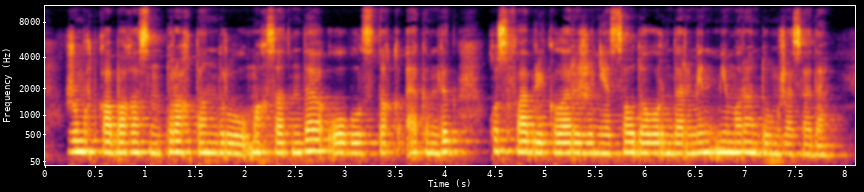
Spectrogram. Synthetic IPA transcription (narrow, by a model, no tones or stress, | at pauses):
ʒʊməɾt̪̚qɑbɑʁɑsənt̪ʰʊɾɑqt̪ɑnd̪əɾumɑqsɑt̪ənd̪ɑwʔo̞blˠəst̪əqækʲɪmd̪ɪkqʰʊsfabɾijkɑlˠɑɾəʒæne̞sɑwd̪ɑwo̞ɾənd̪ɑɾəme̞nmʲe̞mo̞ɾand̪umʒɑsɑd̪ə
